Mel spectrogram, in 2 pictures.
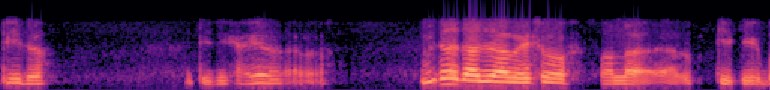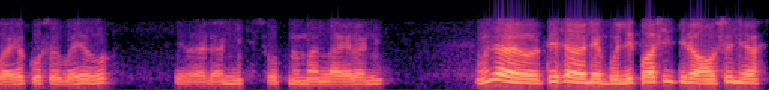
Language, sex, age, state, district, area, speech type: Nepali, male, 30-45, West Bengal, Kalimpong, rural, conversation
